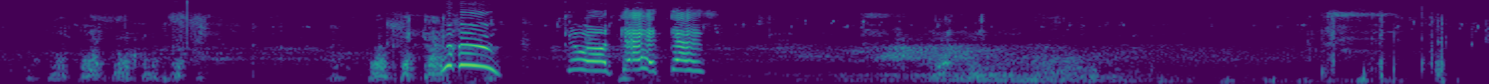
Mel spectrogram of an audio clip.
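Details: Border Collie Sam, busy playing with a ball, lets out a few loud wavering whines and yelps among softer muttered grumbles, with a stretch of rustling noise and human voices praising him.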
